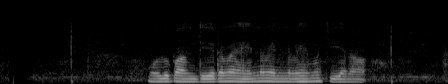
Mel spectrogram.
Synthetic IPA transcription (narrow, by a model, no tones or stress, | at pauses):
mulupand̪iəɾəməæɦenːəʋenːəmeɦeməkijənəʋa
